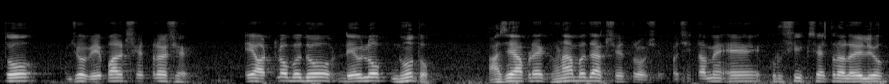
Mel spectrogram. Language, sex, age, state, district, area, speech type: Gujarati, male, 30-45, Gujarat, Junagadh, urban, spontaneous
